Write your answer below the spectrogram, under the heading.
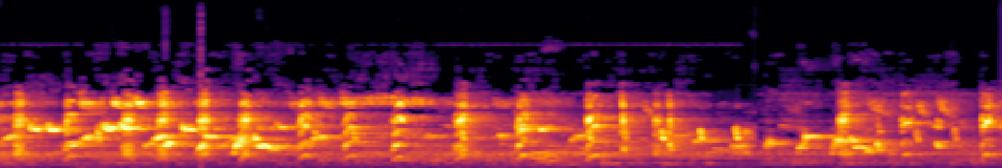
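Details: Fantail calls played to attract birds: high, crowded chirps and quick upslurred whistles in an unbroken, jittery stream.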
